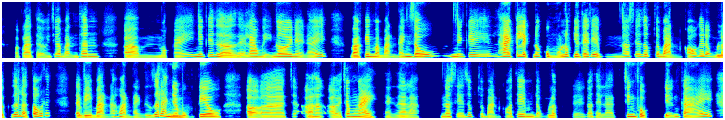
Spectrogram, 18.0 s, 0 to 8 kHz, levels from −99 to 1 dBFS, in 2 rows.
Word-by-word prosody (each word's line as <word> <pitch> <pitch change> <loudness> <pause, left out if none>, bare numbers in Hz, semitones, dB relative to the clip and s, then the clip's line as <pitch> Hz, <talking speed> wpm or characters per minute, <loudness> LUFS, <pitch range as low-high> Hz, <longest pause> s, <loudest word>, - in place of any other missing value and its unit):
hoặc 205 0 -12
là 195 -1 +2
thưởng 185 +1 -10
cho 230 +1 -4
bản 190 0 -6
thân, 230 +1 -1 0.3
ờ, 195 -3 +2 0.3
một 190 - -6
cái 220 +5 -5
những 240 -1 0
cái 270 -1 -2
giờ 190 -5 +3
giải 190 -1 -4
lao 225 0 +2
nghỉ 190 -2 -7
ngơi 235 +3 +3
này, 220 -3 -3
đấy. 215 +9 -3 0.3
Và 200 -1 +7
khi 235 +4 +2
mà 210 -2 +2
bạn 190 +1 -4
đánh 220 +3 +1
dấu 240 +7 +3
những 230 -1 -1
cái 280 +3 -1
2 255 0 +7
cái 280 +3 +1
lịch 255 - +6
nó 250 - 0
cùng 230 -6 -3
một 195 - -3
lúc 265 +5 +1
như 245 - +3
thế 230 +2 +2
thì 250 -4 +3
nó 220 +2 -7
sẽ 240 -1 -6
giúp 280 +1 +3
cho 245 - -2
bạn 200 -5 +2
có 210 +3 -1
cái 295 - +1
động 230 -5 -3
lực 195 -2 +3
rất 265 +4 +2
là 225 - +3
tốt 245 +5 +6
đấy. 370 - -8 0.3
Tại 200 - +5
vì 190 -1 +2
bạn 195 -1 +1
đã 230 - -8
hoàn 220 -5 -1
thành 180 -1 -9
được 180 - -10
rất 275 - +5
là 320 - +6
nhiều 205 -4 +6
mục 185 -2 0
tiêu 225 -2 +5 0.3
ở, 175 - +3
a, 205 0 0 0.2
ở 195 +2 +1
ở 185 -1 -4
trong 225 +2 +1
ngày, 190 -4 +5
thành 190 -2 -10
ra 195 +1 -2
là 170 -3 -7 0.3
nó 215 0 -1
sẽ 215 -1 -9
giúp 255 +2 -4
cho 225 - -8
bạn 195 -3 -5
có 205 - -7
thêm 230 -3 0
động 210 -1 -9
lực 180 -1 -3 0.2
để 175 - -16
có 215 - -5
thể 185 -4 -10
là 165 0 -10
chinh 240 -1 +4
phục 215 -4 +3 0.2
những 215 +2 -2
cái 215 +5 +1
215 Hz, 290 wpm, -24 LUFS, 195-240 Hz, 0.3 s, Và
